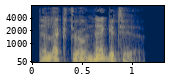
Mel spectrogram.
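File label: "electronegative", British English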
